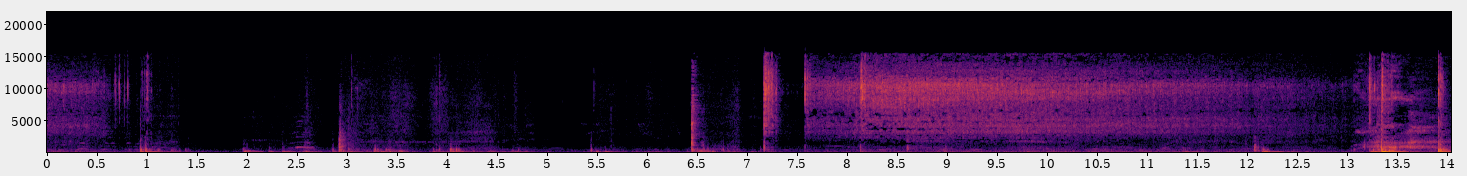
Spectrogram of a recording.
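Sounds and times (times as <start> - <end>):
fidget spinner whirring: 0.0 - 0.9, 7.2 - 13.2
fidget spinner clicks: 7.2 - 12.9.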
